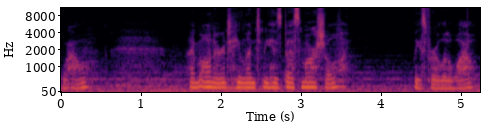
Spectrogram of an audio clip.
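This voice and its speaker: Young female team leader, played by an actress, low dark mellow voice, earnest, direct, natural game acting. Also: steady tone, normal speed, soft background music, lightly acted. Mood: sympathetic. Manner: direct, plain-spoken. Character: earnest young woman warrior leading a team, direct, inquisitive.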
